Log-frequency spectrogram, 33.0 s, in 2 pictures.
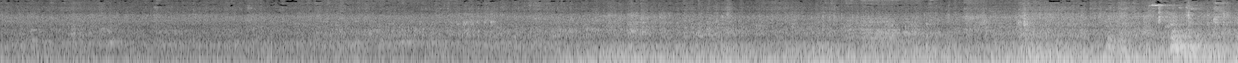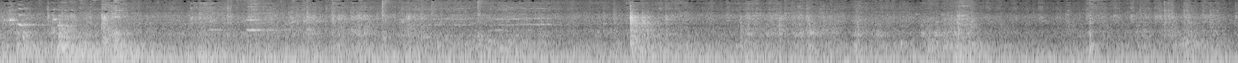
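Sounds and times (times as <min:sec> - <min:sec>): freight cars rattling and clanking: 0:00.0 - 0:33.0
train wheels rumbling on rails: 0:00.0 - 0:33.0
wheels clickety-clack over joints: 0:00.0 - 0:33.0.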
